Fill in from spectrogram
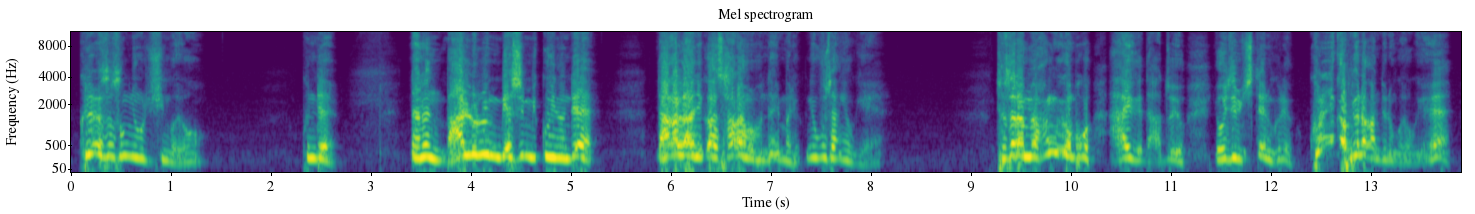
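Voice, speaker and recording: Pastor, male. Raspy, husky voice, fairly high; blunt, scolding sermon delivery. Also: lively intonation, brisk, pauses often. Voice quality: gravelly, husky voice. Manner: blunt, scolding, with acted-out quotes and big swings in loudness. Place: church sanctuary.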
